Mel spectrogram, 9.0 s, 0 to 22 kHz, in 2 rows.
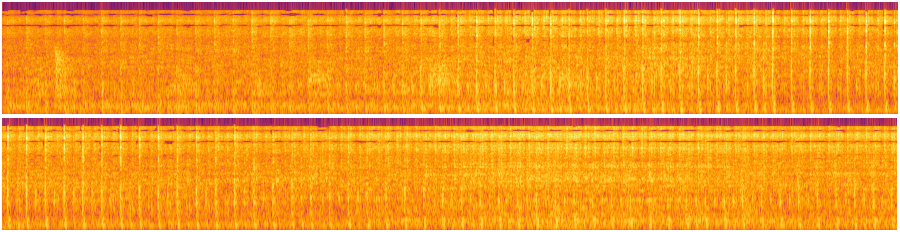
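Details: Villiers 10 petrol engine on an old Barford cement mixer, no choke, single-cylinder chugging at a steady even beat, no misses or knocks; compression not excellent, fuel seems to run through even with tap off; normal running.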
